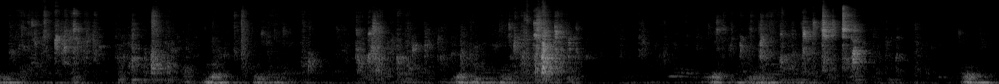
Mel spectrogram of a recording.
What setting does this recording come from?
restroom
